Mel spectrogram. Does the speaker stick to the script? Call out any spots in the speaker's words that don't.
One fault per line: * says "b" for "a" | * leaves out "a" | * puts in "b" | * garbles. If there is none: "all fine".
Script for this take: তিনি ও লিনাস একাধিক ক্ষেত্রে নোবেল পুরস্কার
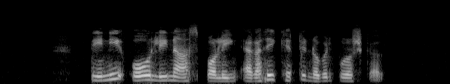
* puts in "পলিং"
